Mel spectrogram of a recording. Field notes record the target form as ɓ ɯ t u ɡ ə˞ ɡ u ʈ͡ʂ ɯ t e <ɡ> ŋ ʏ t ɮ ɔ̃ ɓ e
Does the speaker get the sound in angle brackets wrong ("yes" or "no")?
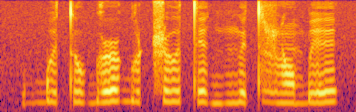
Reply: no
